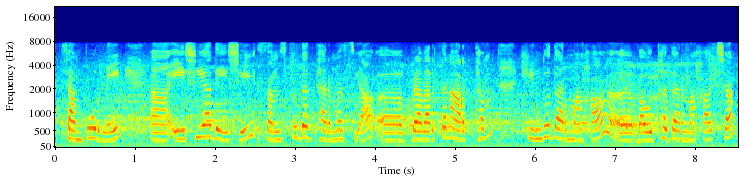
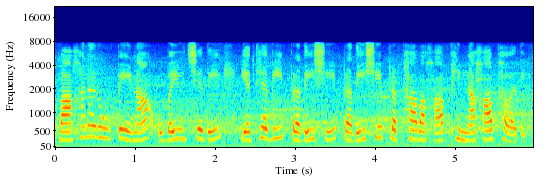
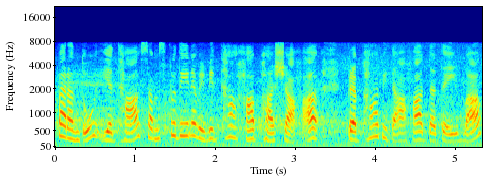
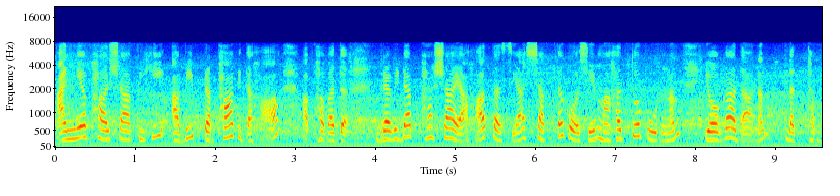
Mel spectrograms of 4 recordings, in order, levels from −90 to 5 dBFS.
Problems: constant background noise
